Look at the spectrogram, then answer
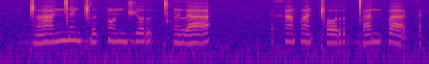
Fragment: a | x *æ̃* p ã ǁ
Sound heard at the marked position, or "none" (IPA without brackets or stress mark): ã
